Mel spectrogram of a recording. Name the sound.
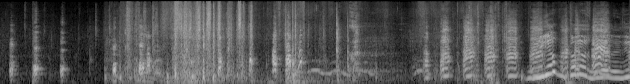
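chickens clucking at a chicken coop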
